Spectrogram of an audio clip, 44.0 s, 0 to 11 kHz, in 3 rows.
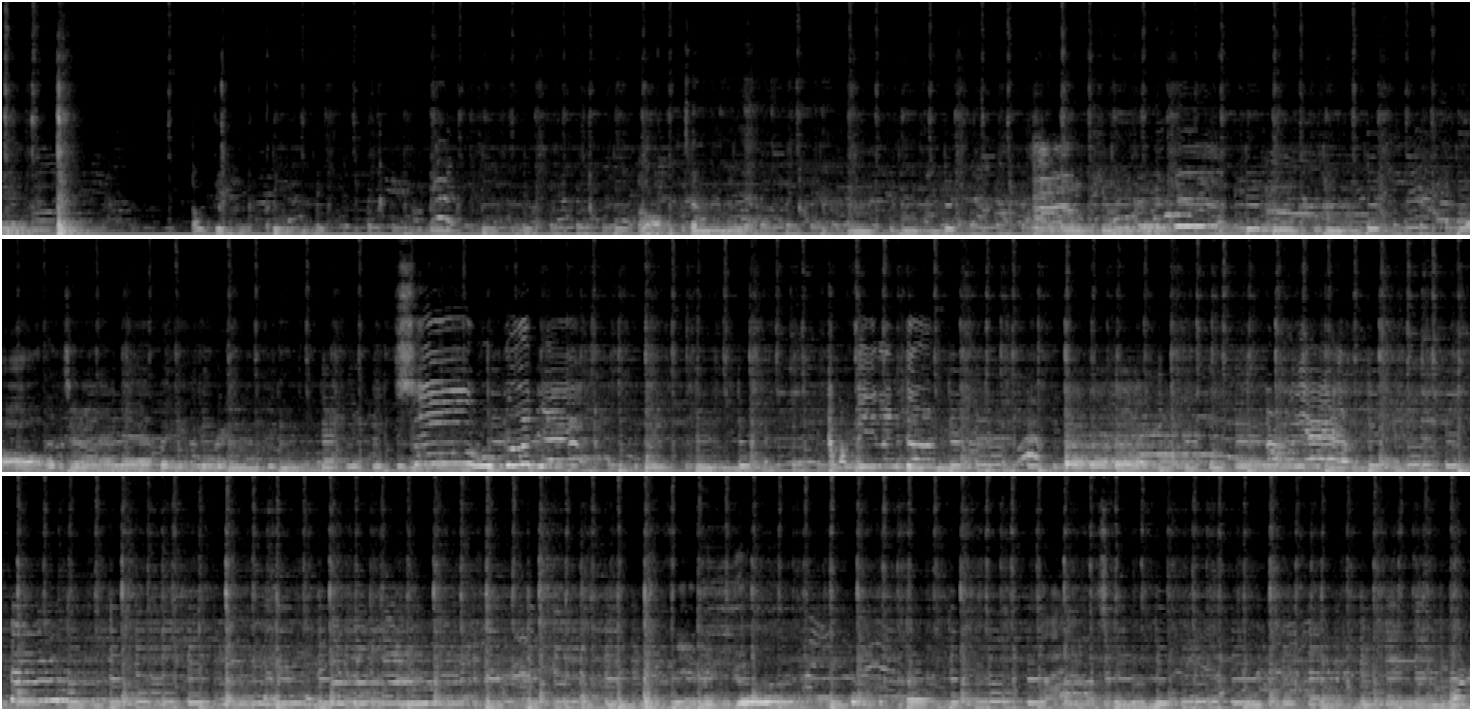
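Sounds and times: bass guitar: 0.0 - 44.0
drums: 0.0 - 44.0
electric guitars: 2.2 - 44.0.

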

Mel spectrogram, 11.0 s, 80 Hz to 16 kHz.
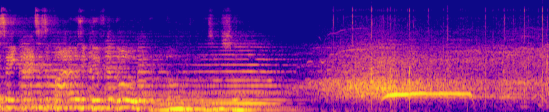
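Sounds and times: crowd cheering and applauding: 5.8 - 10.9.

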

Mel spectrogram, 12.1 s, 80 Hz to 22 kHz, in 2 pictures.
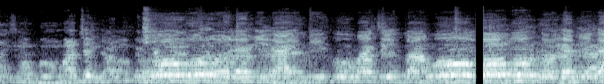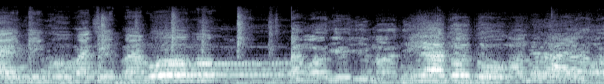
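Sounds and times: voices singing a chant-like song: 0.0 - 12.0.

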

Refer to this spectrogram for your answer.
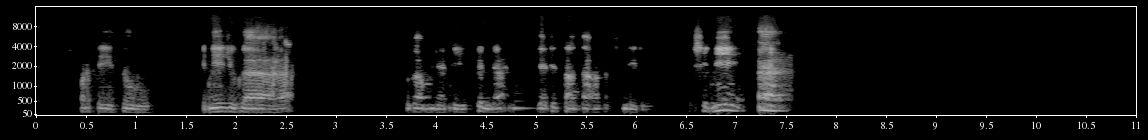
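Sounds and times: man speaking: 0.5 - 2.7, 3.7 - 7.7.

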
